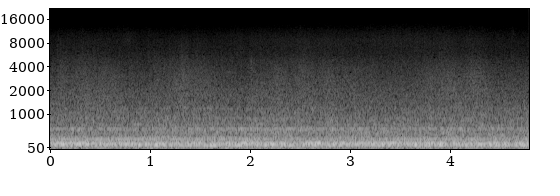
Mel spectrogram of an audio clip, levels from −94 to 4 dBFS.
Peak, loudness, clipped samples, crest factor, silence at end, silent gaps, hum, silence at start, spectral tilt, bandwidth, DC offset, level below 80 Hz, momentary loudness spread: -14 dBFS; -27 LUFS; under 0.1%; 12 dB; 0 s; none; none; 0 s; -9.5 dB/octave; 8.2 kHz; under 0.1%; -42 dBFS; 1 LU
